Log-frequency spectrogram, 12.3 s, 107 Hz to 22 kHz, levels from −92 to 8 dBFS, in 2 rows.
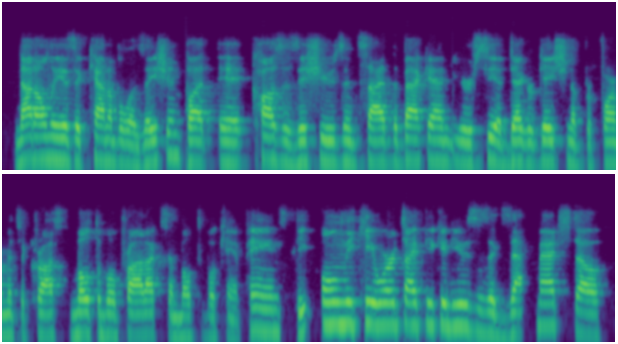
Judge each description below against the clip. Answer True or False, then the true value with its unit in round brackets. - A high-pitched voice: False (140 Hz)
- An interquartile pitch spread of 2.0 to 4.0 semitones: True (2.6 semitones)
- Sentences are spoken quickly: False (170 wpm)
